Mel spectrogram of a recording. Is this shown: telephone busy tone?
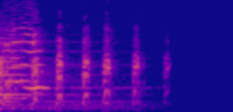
no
